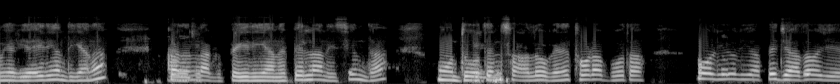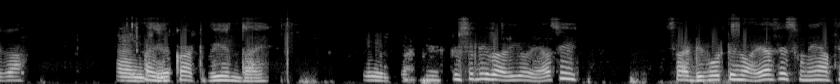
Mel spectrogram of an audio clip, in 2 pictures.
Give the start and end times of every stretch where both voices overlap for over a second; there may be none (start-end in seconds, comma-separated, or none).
none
